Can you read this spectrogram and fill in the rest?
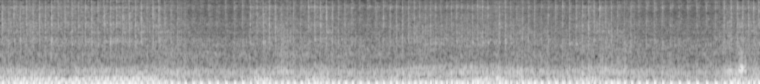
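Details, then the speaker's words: Yamaha Mio Sporty carburetor scooter, new spark plug: idles steadily but each throttle blip sputters and bogs, dies if forced. "Hidup normal, langsam ya, tapi dia nggak mau digas ya. Kalau digas dia berbet, terus kalau dipaksa mati dia."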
